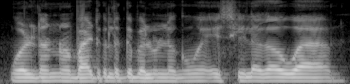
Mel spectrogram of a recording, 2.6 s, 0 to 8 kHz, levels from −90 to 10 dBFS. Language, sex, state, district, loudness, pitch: Hindi, male, Punjab, Pathankot, -14 LUFS, 125 Hz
